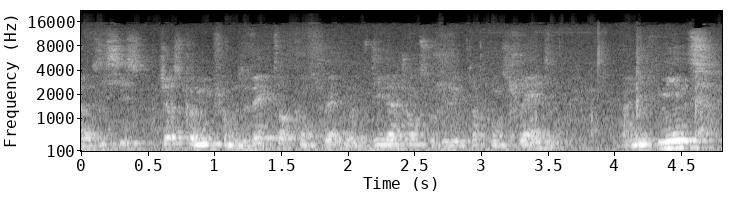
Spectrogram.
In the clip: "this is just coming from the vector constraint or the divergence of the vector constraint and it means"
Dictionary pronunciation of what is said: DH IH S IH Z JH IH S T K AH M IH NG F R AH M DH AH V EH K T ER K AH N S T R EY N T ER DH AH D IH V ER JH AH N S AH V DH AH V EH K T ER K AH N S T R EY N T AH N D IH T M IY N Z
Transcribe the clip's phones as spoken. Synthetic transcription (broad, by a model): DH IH S IH Z JH IH S T K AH M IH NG F R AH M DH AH V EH K T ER K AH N S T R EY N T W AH D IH V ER ZH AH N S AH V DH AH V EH K T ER K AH N S T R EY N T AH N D IH T M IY N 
